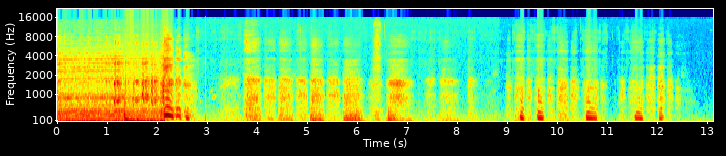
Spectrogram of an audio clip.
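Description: Eerie film music cuts off about two seconds in with a falling tone. A man then breathes fast and heavily, about two breaths a second. Near the end come several short voiced gasps.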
